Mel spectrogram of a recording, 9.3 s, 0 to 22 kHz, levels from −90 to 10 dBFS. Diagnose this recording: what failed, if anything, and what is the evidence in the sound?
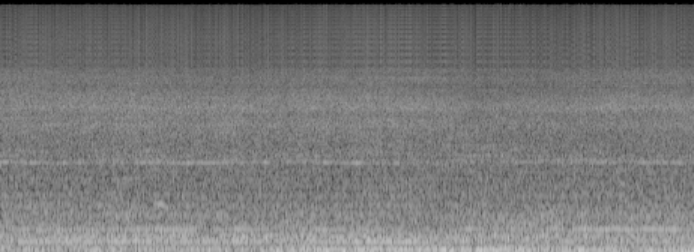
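Nothing in the recording points to a failure at any stage of the chain. No stage shows any evidence of trouble anywhere in the sound.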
